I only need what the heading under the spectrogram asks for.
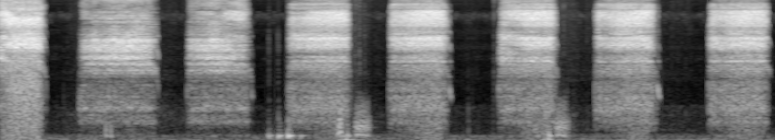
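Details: Barn owl young in Israel, nest camera, after being brought prey and feeding alongside a pigeon; regular string of eight rough, breathy screeches about one per second, with faint scuffing sounds.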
